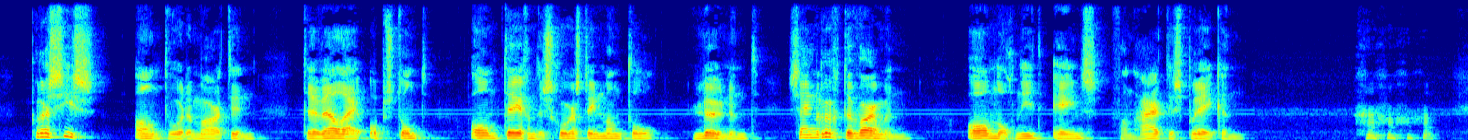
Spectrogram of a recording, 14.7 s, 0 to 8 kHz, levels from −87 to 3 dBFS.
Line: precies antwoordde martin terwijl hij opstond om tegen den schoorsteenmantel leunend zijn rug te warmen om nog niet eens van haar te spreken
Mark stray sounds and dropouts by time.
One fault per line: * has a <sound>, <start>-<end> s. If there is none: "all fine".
* has a laugh, 13.5-14.4 s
